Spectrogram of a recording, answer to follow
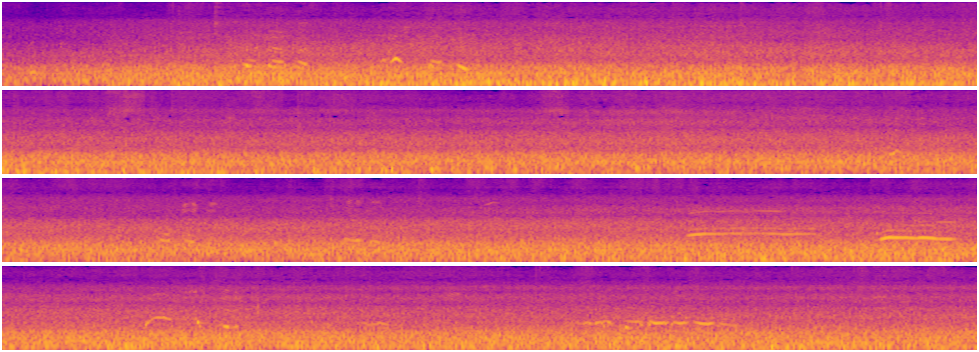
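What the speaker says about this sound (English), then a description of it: "Oh, I can hear the ocean." Ocean surf at Morro Bay, California, a continuous low rumble of breaking waves mixed with wind buffeting the microphone, steady and fairly loud throughout, with faint distant sounds now and then.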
